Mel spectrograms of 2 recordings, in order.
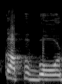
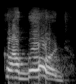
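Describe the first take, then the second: First: The p sound is clearly pronounced. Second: The p sound is not pronounced. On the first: The speaker calls it wrong. "Not कपबोर्ड" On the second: The speaker calls it right. "पी silent"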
